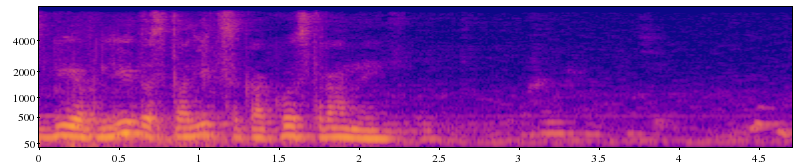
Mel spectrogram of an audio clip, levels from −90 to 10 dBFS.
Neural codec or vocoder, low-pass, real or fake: none; 7.2 kHz; real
